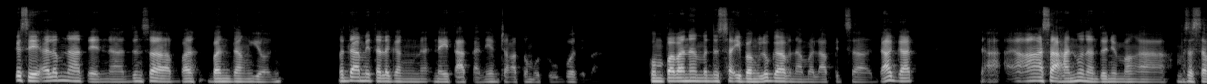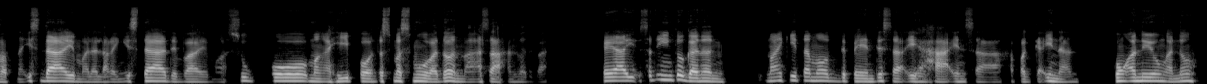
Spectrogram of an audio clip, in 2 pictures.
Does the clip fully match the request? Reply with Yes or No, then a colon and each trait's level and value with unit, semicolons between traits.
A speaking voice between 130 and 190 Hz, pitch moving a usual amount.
Yes: medium, 140 Hz; average, 4.2 semitones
